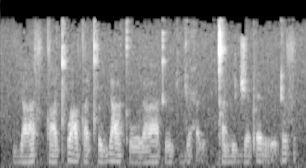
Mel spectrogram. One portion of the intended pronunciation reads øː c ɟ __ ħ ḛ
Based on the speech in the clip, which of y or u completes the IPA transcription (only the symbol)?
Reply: y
